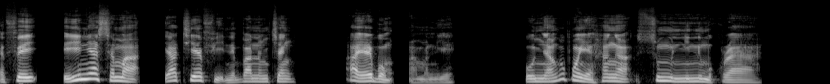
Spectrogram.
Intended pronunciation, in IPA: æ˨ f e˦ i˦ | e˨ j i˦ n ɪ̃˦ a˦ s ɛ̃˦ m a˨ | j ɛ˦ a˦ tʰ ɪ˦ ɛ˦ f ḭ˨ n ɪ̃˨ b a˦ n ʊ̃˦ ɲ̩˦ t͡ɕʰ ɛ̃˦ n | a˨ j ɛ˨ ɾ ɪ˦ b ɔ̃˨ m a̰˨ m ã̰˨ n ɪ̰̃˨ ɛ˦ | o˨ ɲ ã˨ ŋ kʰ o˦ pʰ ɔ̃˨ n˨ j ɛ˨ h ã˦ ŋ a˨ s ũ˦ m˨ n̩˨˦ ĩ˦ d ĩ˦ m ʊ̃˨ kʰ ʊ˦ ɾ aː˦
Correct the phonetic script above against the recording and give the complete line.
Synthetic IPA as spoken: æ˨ f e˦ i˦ | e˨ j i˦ n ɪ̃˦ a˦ s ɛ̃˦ m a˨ | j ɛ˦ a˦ tʰ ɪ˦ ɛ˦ f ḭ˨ n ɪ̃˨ b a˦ n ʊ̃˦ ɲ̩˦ t͡ɕʰ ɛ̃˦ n | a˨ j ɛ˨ ɾ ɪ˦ b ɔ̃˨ m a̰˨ m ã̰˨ n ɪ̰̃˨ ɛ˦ | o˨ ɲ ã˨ ŋ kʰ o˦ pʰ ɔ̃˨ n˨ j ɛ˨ h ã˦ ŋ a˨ s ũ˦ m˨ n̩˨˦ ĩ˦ n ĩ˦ m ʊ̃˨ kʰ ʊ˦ ɾ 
